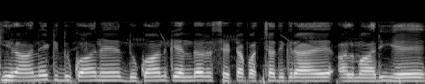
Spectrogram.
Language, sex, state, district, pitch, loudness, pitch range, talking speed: Hindi, male, Chhattisgarh, Sarguja, 180 Hz, -14 LUFS, 165-185 Hz, 195 wpm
